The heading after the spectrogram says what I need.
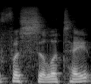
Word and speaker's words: facilitate: For pronunciation, the verb has four syllables. The stress is on that second syllable. Facilitate. And just keep in mind that the C has more of an S, that S sound.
